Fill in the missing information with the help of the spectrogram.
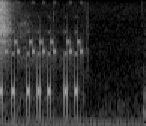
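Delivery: normal talking voice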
